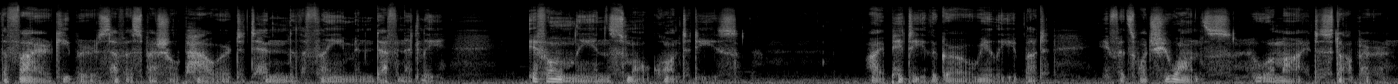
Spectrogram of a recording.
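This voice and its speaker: A man voicing a weary old undead wanderer telling fantasy tales in ASMR roleplay, half whispered and gravelly, with a measured, wry, old-fashioned way of speaking. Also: huge pitch swings, sharp tone, exaggerated voice. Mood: somber, hushed. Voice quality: breathy whispering, gravelly low voice. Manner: measured, archaic, wry storyteller.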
